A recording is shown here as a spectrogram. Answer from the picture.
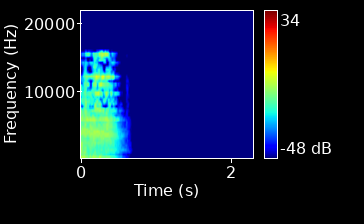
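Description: A clatter with sharp knocks and a thin, high, glassy-metallic ringing, cutting off about half a second in, followed by near silence.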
